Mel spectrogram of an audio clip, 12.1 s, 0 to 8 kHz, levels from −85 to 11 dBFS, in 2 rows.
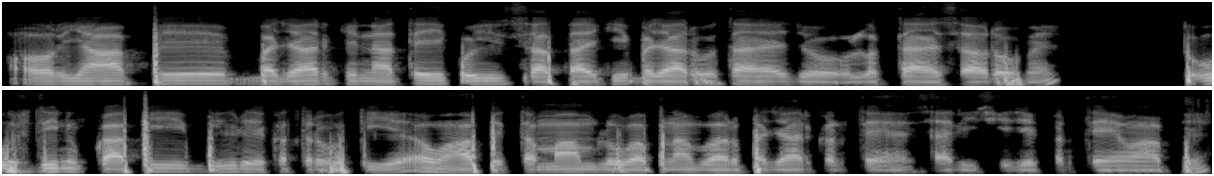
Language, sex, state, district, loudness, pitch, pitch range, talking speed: Hindi, male, Uttar Pradesh, Gorakhpur, -22 LUFS, 90 Hz, 85-100 Hz, 185 wpm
